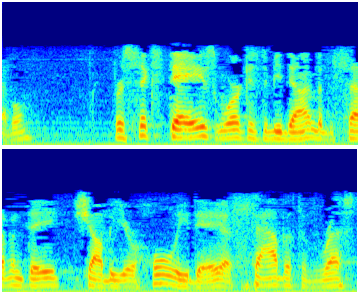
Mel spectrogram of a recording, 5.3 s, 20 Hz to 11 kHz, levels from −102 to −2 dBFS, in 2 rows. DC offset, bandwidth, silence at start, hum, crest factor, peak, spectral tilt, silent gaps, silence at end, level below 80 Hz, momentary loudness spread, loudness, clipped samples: 0.4%; 4.5 kHz; 0 s; none; 20 dB; -10 dBFS; -10.5 dB/octave; none; 0 s; -58 dBFS; 9 LU; -30 LUFS; under 0.1%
